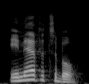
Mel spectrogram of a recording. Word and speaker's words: inevitable: the exam coach dot tv today's word is inevitable it's pronounced in e and it is spelt i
